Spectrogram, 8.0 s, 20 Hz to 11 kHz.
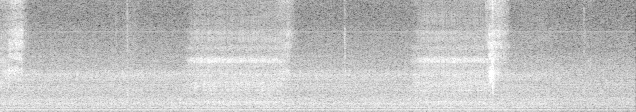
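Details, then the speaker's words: Computer radiator fans (mostly sleeve-bearing, 80 mm) after about two years of 24/7 use: steady hum with a rough buzzing rattle, worse on cold start; one fan rattles so badly it barely spins, bearings drying out, near seizing. "it this one here is not rattling neither is that one but this one back there is rattling so bad that it can barely turn fast"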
